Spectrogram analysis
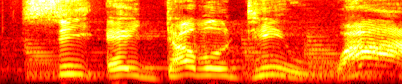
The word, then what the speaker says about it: Caddy: C-A-D-D-Y. That's how you say it. Just because. Hey, it's your boy C-A-D-D-Y, pronounced Caddy.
